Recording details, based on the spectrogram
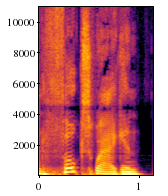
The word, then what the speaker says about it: Volkswagen: As in Volkswagen with an F. – It's a V pronounced like an F.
